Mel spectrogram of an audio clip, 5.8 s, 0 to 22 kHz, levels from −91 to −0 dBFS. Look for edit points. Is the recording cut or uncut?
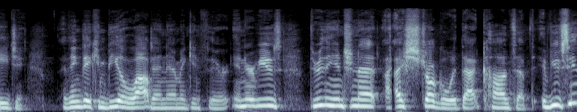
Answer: cut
